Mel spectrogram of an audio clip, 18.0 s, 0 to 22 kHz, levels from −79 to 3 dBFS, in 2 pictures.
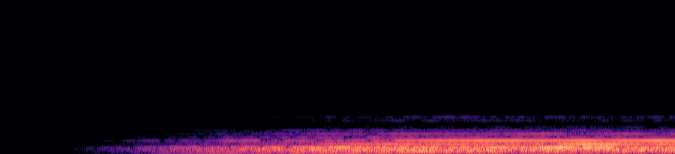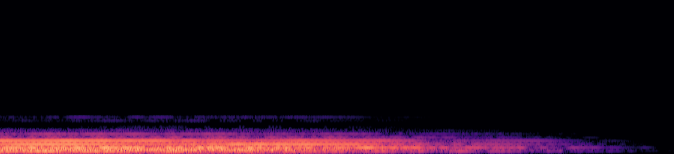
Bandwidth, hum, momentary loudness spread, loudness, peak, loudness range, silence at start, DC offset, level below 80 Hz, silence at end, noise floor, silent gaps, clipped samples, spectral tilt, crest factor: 1 kHz; none; 20 LU; -17 LUFS; -2 dBFS; 16 LU; 2.25 s; under 0.1%; -32 dBFS; 2 s; under -90 dBFS; none; under 0.1%; -19 dB/octave; 14 dB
